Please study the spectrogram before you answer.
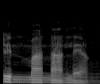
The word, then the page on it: inmanaleg: Aneityum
